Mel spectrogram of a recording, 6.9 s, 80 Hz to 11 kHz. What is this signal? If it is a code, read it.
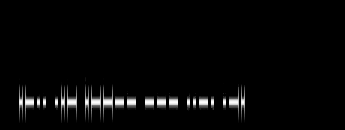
Morse code, heard as a keyed tone, about 20 wpm, 700 Hz. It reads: LU1OFR
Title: DXCC-100 Call Signs - 6 Characters - Repeated 3x - 20wpm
